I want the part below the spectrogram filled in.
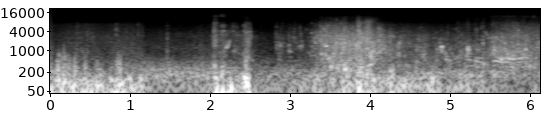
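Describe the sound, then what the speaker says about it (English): Strong cold wind buffets the microphone outdoors in the bush during a beaver trapping outing, a loud, continuous roaring rush that swells in gusts, with no talking. "Freaking crazy wind today."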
